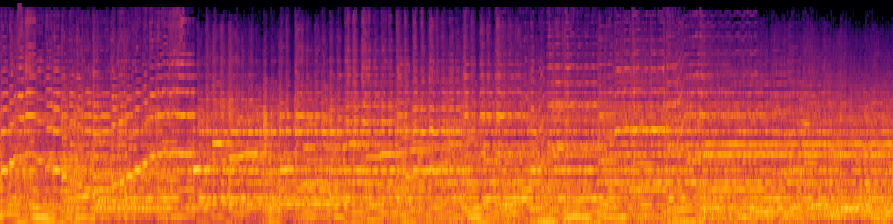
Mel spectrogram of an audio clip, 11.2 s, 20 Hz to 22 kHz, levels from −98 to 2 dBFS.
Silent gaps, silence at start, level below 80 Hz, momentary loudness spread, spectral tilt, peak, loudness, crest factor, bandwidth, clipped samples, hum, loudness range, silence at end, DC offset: none; 0 s; -36 dBFS; 1 LU; -5.5 dB/octave; 0 dBFS; -14 LUFS; 14 dB; 18 kHz; under 0.1%; none; 0 LU; 0 s; under 0.1%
